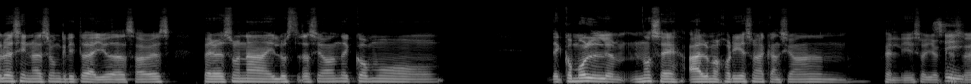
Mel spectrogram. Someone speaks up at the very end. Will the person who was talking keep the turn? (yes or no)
no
